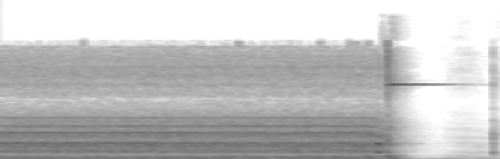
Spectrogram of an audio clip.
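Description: A SUNS cordless impact wrench runs at maximum torque with a steady, loud motor whine and hammering buzz for about two and a half seconds, then cuts off and spins down into near silence.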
